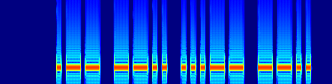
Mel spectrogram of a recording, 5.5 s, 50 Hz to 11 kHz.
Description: Morse code, heard as a keyed tone, about 15 wpm, 700 Hz. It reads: WZ3Z
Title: USA Call Signs - 4 Characters - Repeated 2x - 15wpm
